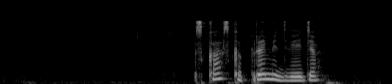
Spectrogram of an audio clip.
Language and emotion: Russian, neutral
